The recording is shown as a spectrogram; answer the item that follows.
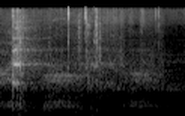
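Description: A few small, sharp clicks and light handling noise from hands working on a Honda CBX carburetor body, with a brief pitched squeak-like sound just after the start.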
